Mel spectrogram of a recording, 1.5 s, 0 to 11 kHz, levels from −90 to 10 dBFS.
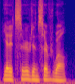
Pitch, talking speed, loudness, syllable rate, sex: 115 Hz, 240 wpm, -16 LUFS, 6.2 syllables/s, male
